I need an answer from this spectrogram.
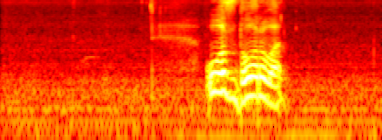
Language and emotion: Russian, positive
